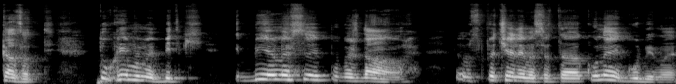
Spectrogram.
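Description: The pace is fairly slow. Pitch swings very widely. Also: man, fairly high pitch for a man. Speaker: podcast co-host. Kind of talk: casual chat.

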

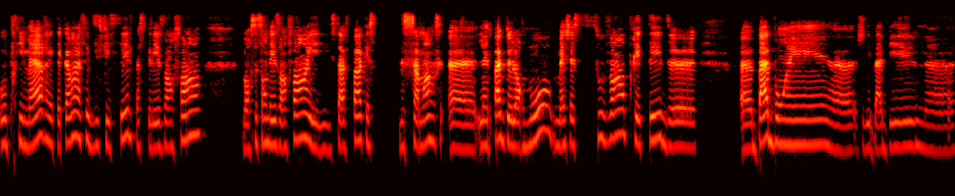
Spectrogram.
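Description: The woman's voice sits at a medium pitch with ordinary pitch variation. She speaks at a very slow pace. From Quebec, Laval (Montreal area). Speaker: podcast guest. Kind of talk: casual chat.

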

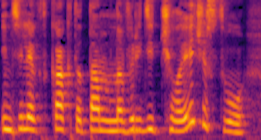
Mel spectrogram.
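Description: A woman is speaking. Her pitch sits fairly high. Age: 20s. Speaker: podcast host, business developer in games. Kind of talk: casual solo monologue. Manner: talkative, frequent filler sounds. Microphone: basic app recording, no good microphone.

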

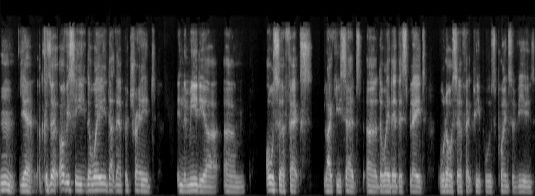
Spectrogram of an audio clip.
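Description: A man with a London accent speaks at a medium pitch in a dark, mellow tone with monotone, flat intonation, on a very clean recording with a silent background. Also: moderate pace. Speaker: podcast co-host and student. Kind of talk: casual chat. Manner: casual, laid-back.

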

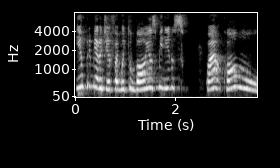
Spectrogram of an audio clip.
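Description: A woman speaks with ordinary pitch variation. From Brazil, Minas Gerais (Miraí). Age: 30s. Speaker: geography teacher and school coordinator. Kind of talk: casual interview. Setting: video call (Instagram live).

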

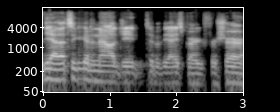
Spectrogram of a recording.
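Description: A man's very deep, low pitch with a bright, sharp tone, fairly even intonation and an American accent. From upstate New York. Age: 30s. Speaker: environmental nonprofit director. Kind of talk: interview.

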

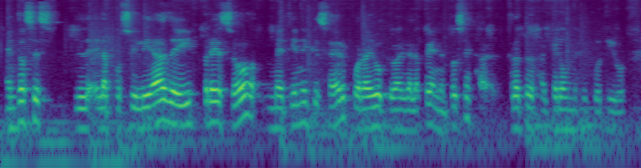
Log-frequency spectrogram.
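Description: A man with a fairly high pitch speaks at a fairly quick pace, his dark, mellow tone somewhat breathy and his intonation fairly even. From Argentina. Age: 30s. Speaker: cybersecurity expert. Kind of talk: interview.

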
